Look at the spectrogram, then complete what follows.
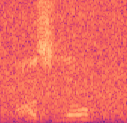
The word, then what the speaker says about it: hazlo: So to say do it, would it be hazlo? C, and there will be no accent.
